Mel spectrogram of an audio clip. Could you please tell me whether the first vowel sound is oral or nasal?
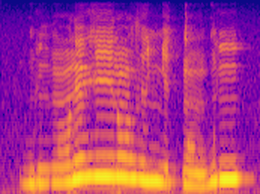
nasal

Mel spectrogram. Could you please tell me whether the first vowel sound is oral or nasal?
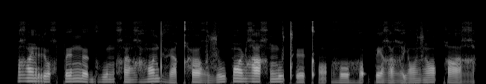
nasal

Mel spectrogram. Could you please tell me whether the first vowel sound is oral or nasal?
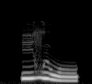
oral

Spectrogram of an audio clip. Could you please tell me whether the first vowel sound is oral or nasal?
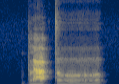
oral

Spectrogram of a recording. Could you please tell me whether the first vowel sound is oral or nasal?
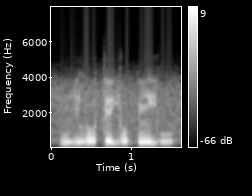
oral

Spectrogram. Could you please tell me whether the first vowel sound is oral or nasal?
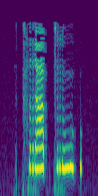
oral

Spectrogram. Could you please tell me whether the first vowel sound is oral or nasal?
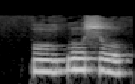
nasal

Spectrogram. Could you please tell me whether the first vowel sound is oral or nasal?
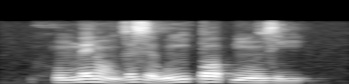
nasal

